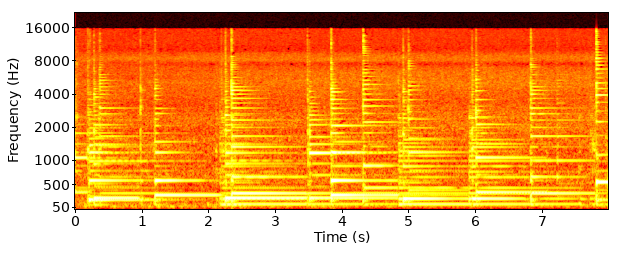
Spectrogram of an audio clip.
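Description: Background music: acoustic guitar picking single notes and chords, each starting sharply and dying away.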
